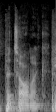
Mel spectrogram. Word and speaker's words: Potomac: It's Potomac. – Potomac? – Yeah, like the river. – Well, that's how it's spelled? – W-E-K.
